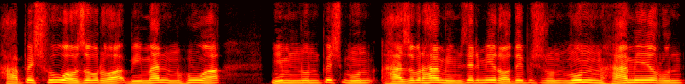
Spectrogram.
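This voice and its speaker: High-voiced Bangladeshi man drilling Arabic letters. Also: flat delivery, clean tone, no echo, clean studio sound. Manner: slow, repetitive drilling. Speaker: Quran recitation teacher. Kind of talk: spelling out Arabic letters and vowel marks to teach tajweed.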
